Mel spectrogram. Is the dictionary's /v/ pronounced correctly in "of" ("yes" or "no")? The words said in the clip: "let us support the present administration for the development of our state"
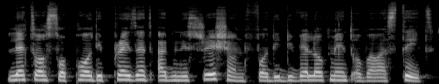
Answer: yes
